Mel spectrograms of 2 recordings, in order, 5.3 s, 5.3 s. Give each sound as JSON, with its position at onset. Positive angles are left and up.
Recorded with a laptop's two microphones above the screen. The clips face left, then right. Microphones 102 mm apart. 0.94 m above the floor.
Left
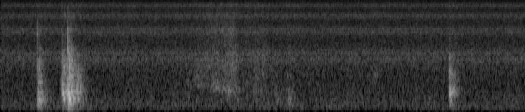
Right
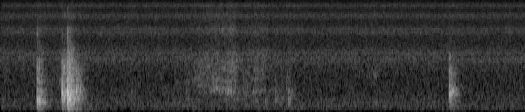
{"t": 0.4, "sound": "footsteps", "side_deg": -35, "distance_m": 1.2}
